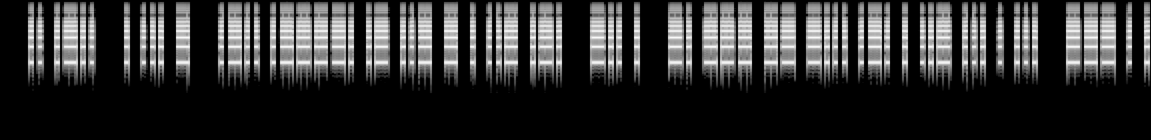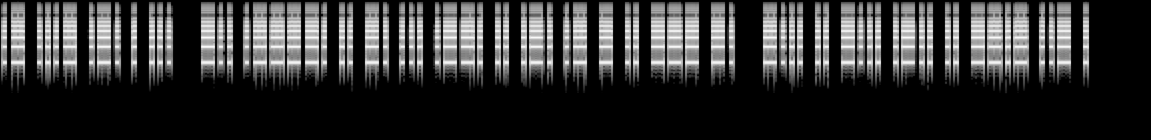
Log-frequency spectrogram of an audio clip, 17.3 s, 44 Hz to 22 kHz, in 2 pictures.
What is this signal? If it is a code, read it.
Morse code, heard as electronic beeps, machine-sent, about 37 wpm, 1370 Hz. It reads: IL EST L'AUTEUR DE NOMBREUSES OEUVRES D'INSPIRATION BIBLIQUE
